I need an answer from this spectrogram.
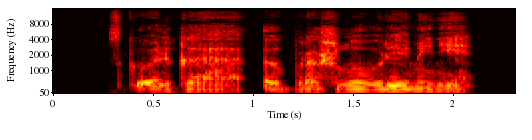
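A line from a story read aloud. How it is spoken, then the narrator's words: Hoarse rasp. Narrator (Russian): прохрипел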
